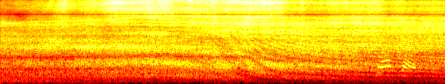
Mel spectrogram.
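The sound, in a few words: RC jet plane taking off and climbing vertically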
